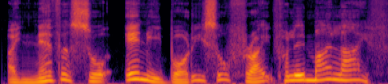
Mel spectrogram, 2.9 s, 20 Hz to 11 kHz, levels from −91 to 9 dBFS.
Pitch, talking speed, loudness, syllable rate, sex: 165 Hz, 205 wpm, -17 LUFS, 5.3 syllables/s, male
